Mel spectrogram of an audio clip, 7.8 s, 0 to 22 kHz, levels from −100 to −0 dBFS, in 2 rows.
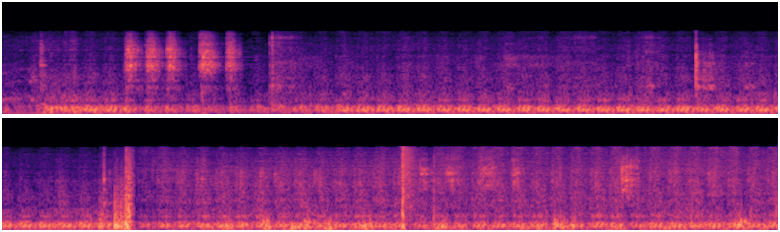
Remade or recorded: recorded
